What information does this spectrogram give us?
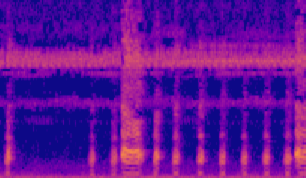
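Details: Female red junglefowl used as a lure to attract wild males, recorded in peat scrubland during the season when the birds are active: a run of short, evenly spaced clucks with a louder, harsher note near the start and another at the end, over a steady insect hiss.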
